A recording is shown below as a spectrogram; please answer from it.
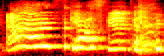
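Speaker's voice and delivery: high, slow mock panicked scream. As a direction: scream it like scared men. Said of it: "screaming and yelling".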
